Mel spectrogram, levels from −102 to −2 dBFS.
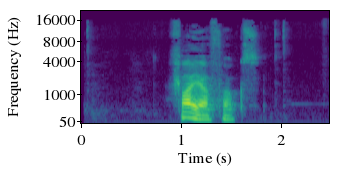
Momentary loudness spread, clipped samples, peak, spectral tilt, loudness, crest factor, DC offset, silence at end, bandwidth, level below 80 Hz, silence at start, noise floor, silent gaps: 21 LU; under 0.1%; -10 dBFS; -5.5 dB/octave; -25 LUFS; 22 dB; under 0.1%; 0.75 s; 16.5 kHz; -74 dBFS; 0.95 s; -78 dBFS; none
